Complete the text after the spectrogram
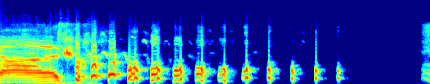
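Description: A man laughs loudly in bursts through a close microphone.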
